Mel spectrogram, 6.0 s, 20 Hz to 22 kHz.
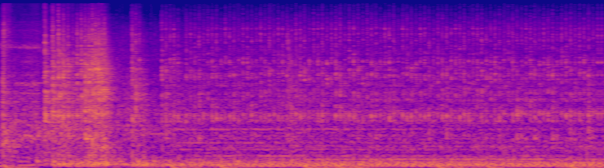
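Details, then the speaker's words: Ford Model B four-cylinder engine, pre-wired for a test run before fitting into a 1930 Model A truck; brief crank, catches on choke into steady slightly lumpy idle, healthy. "And we were in here sitting around looking at this little truck and we're like, man, it runs good, but you know, this is where it all starts."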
